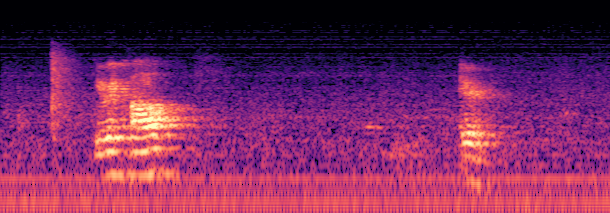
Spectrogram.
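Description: A man speaks briefly in a quiet room.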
